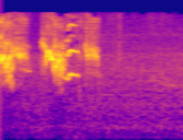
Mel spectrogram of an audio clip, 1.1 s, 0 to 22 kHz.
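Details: Sparrows behind a civic cultural hall on 17 January 2020, giving three quick high chirps within the first seven tenths of a second, followed by quiet background hum.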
